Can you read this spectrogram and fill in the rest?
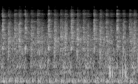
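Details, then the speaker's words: Porsche 912 at idle, still needing tuning. Sharp, rapid puffing ticks on every firing pulse come from an exhaust leak, with black soot. Fresh air entering the exhaust causes backfiring. "It's just an exhaust leak and you're getting fresh air into the exhaust. That's the problem."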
